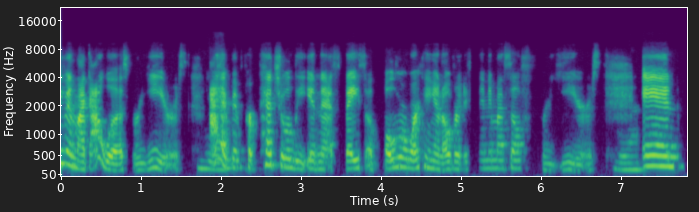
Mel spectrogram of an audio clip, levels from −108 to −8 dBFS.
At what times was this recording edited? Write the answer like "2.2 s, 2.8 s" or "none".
none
